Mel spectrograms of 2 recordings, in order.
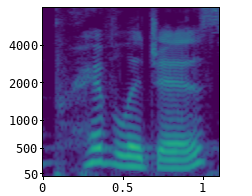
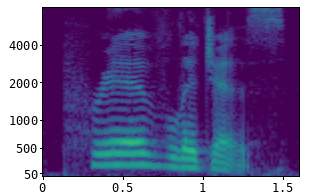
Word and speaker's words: privileges: Trump said the card will give buyers the same privileges. Notice the pronunciation here, privileges. So we have the syllable stress on the first syllable.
